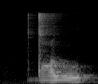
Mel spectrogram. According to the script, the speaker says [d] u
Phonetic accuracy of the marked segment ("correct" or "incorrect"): incorrect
